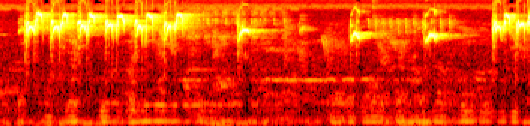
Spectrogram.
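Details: Brown-throated sunbird giving a rapid run of high, bright chirps, then a few spaced single notes and a final quick high twitter.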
